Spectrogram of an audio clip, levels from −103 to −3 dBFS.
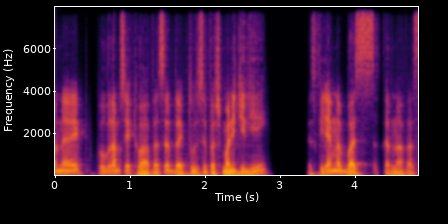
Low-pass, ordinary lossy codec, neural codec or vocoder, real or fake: none; none; codec, 16 kHz, 0.5 kbps, X-Codec, HuBERT features, trained on balanced general audio; fake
